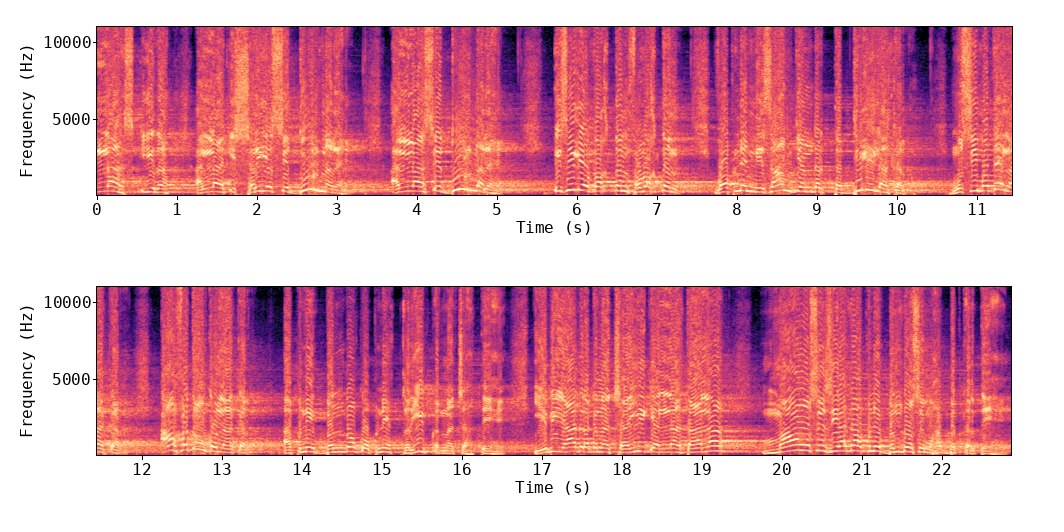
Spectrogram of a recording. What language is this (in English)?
Urdu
